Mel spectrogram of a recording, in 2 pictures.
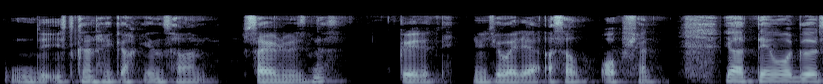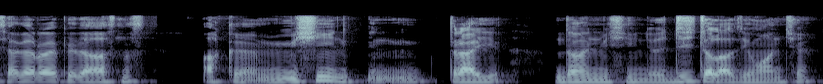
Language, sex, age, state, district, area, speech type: Kashmiri, male, 60+, Jammu and Kashmir, Budgam, rural, spontaneous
